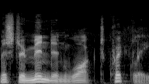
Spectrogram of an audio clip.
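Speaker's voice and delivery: ordinary delivery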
